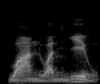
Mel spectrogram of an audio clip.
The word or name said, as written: WAAN4 WAN4 JIU1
